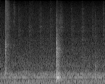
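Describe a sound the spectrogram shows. A plastic bottle clicks as a hand picks it up.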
